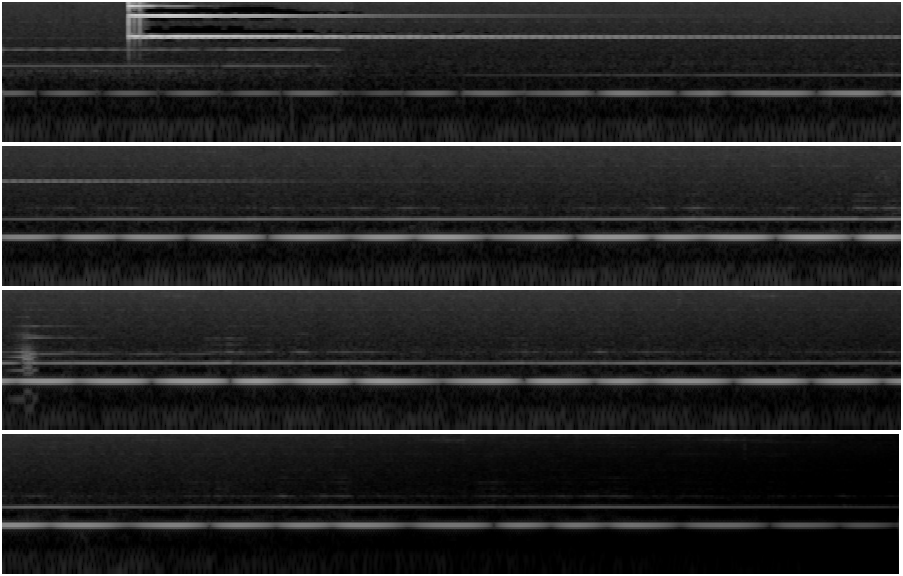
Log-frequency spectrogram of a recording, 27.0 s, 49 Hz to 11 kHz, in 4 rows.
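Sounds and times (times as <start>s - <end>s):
wobbling drone tone: 1.8s - 21.0s.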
